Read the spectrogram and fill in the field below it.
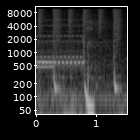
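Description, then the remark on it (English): A phone rings on an outgoing call to a man's new cell phone number, a steady electronic ringback tone that holds for a moment then stops, with a few soft rhythmic thumps behind it and no talking. “So I think I'm going to give him a call.”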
